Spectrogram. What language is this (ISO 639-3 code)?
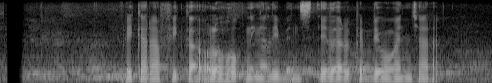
sun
